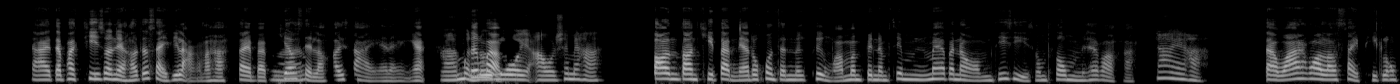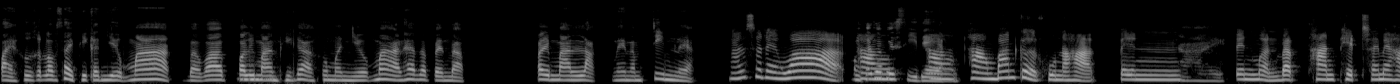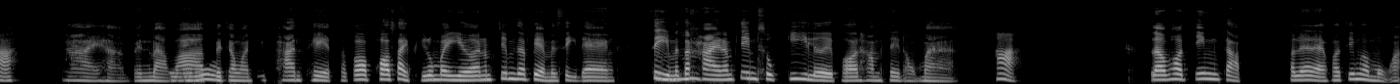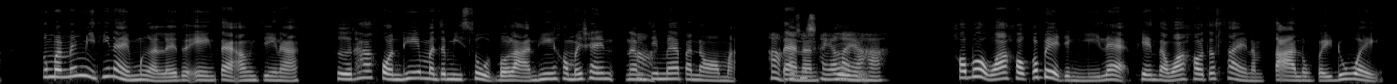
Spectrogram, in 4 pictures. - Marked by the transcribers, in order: other background noise; in English: "เบส"
- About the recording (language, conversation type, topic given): Thai, podcast, อาหารบ้านเกิดที่คุณคิดถึงที่สุดคืออะไร?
